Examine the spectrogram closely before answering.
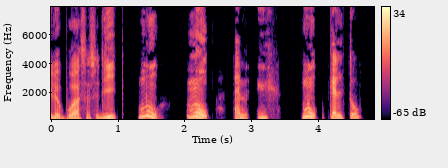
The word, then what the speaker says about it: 木: Aujourd'hui, c'est le bois, et le bois, ça se dit Mu. mou. M-U. Mu. Quel ton? 4e ton. Ouais. On s'énerve. Mu. comme en français, mu, M-O-U. Mu.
